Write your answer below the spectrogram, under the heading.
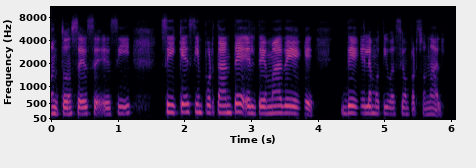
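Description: Against a quiet background, a woman talks at a very slow pace with fairly even intonation in a dry sound with no echo. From Honduras. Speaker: psychologist; guest. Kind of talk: interview. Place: home room. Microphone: video call.

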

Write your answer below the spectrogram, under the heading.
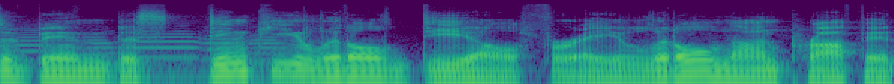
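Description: With faint music in the background, a man speaks at a fairly slow pace in a slightly mellow tone.

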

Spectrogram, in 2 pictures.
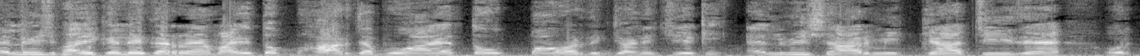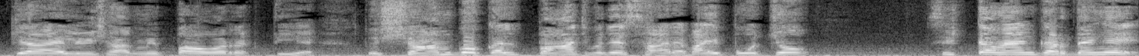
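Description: Bright and sharp in tone, a man speaks in a high pitch at a moderate pace with few pauses. His intonation is fairly even, with faint background noise.

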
